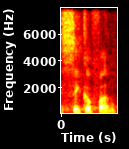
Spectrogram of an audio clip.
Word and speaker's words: sycophant: Sycophant. That's how you pronounce it. Yeah, that's what it is. That's what it is. You'll be given two alternatives by Daniel Jones, but the one that has wider currency is sycophant. Is sycophant, not sycophant. Sycophant is a second option.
